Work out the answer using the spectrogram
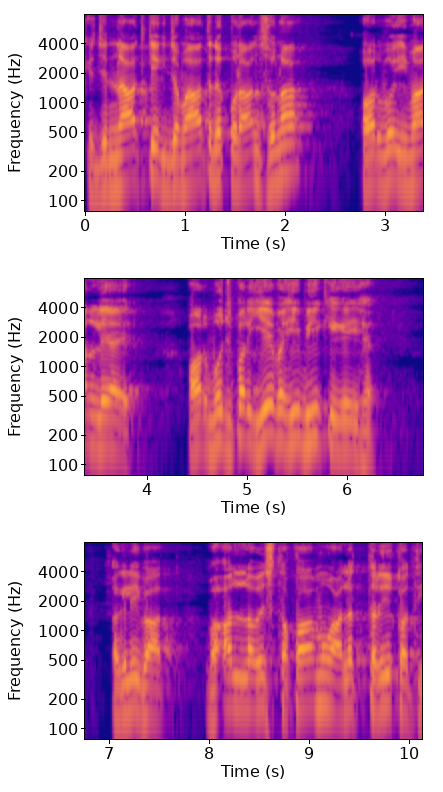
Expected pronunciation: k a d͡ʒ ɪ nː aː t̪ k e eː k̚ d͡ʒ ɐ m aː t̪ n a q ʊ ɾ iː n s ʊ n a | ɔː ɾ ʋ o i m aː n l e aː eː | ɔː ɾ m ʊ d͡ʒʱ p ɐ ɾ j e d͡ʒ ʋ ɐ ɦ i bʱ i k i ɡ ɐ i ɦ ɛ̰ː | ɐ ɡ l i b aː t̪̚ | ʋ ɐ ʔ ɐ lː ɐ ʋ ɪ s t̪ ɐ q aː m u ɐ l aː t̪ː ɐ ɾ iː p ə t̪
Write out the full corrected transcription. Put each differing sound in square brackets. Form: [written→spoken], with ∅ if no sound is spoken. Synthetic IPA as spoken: k [a→e] d͡ʒ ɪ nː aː t̪ k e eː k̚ d͡ʒ ɐ m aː t̪ n [a→e] q ʊ ɾ [iː→aː] n s ʊ n a | ɔː ɾ ʋ o [i→iː] m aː n l e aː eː | ɔː ɾ m ʊ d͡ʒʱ p ɐ ɾ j e [d͡ʒ→∅] ʋ ɐ ɦ i bʱ i k i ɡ ɐ i ɦ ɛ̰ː | ɐ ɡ l i b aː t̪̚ | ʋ ɐ ʔ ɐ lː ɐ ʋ ɪ s t̪ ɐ q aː m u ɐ l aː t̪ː ɐ ɾ iː [p→q] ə t̪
